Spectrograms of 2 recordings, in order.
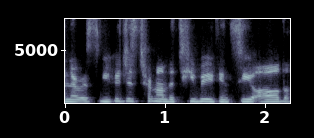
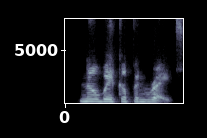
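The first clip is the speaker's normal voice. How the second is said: mock stern, loving grandmotherly voice. Retelling what a woman told her in a dream, in a mock loving-but-stern grandma voice. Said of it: "almost like a grandma, loving but stern voice".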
